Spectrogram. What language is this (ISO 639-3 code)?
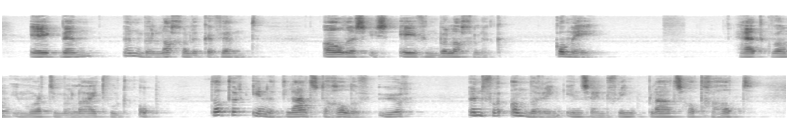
nld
